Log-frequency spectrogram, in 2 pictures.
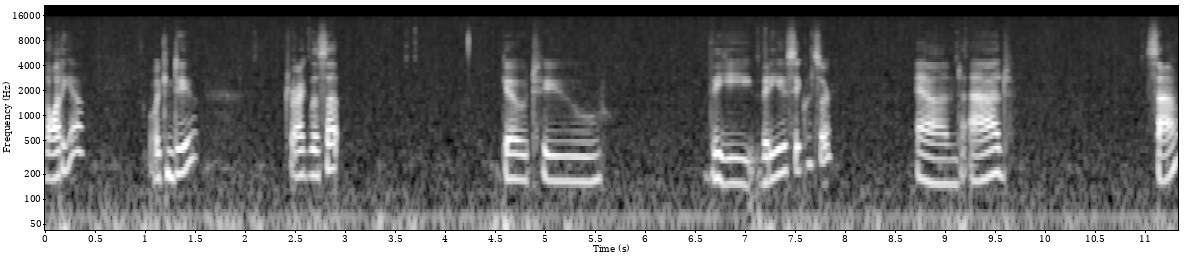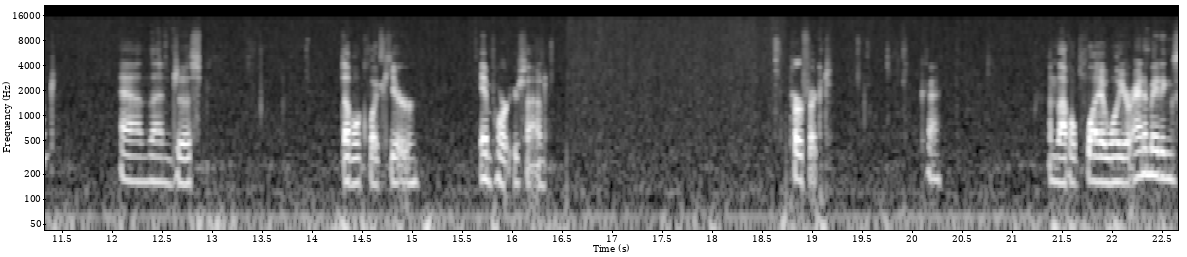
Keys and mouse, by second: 2.1-3.6 drag, 3.7-7.7 drag.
